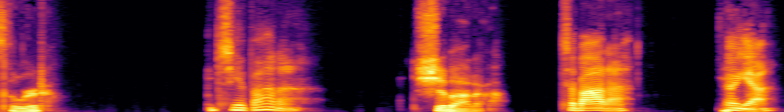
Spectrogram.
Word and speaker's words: ciabatta: Do you remember how to pronounce the word? Ciabatta. Ciabatta. Ciabatta. Yeah. Oh yeah, ciabatta. Ciabatta. I was trying to go over. But her friends were trying to tell her that it's Kabata.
